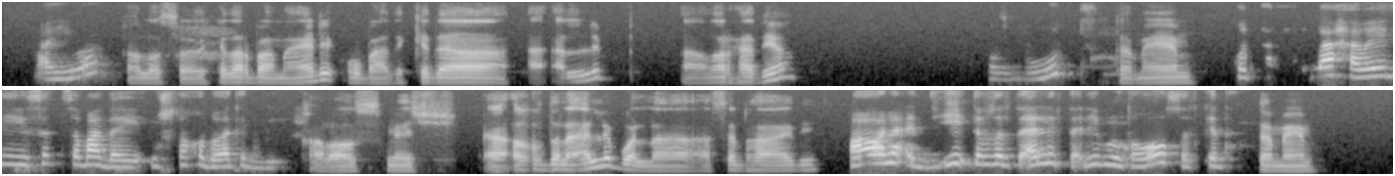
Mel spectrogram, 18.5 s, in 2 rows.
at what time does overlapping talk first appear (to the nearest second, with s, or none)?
none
